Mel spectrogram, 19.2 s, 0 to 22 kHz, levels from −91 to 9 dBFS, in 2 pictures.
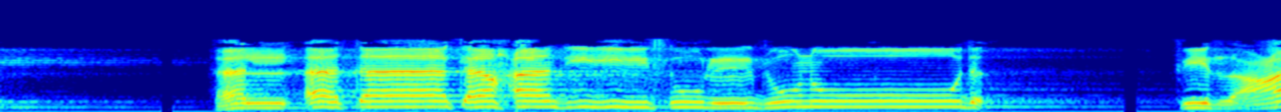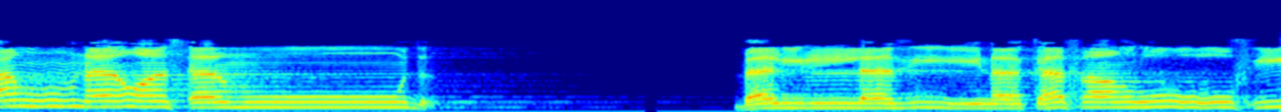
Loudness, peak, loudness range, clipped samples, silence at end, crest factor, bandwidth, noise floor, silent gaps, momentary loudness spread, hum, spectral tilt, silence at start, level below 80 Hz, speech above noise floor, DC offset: -22 LUFS; -4 dBFS; 9 LU; under 0.1%; 0 s; 20 dB; 5.4 kHz; -80 dBFS; none; 9 LU; none; -7.5 dB/octave; 1.65 s; -74 dBFS; 58 dB; under 0.1%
